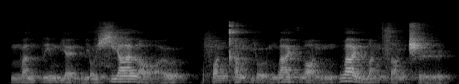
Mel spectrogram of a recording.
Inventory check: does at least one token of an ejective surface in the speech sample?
no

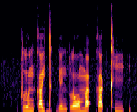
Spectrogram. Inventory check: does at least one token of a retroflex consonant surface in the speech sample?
no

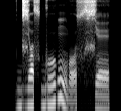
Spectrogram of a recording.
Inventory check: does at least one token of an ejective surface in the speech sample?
no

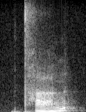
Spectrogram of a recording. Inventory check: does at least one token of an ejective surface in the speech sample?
no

